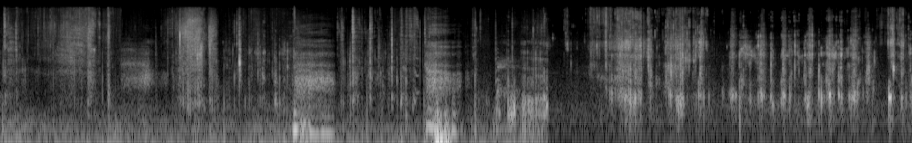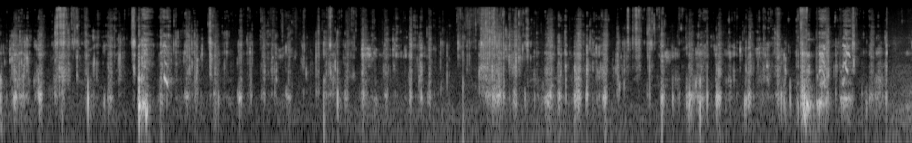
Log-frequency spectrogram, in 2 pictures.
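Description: Close-miked eating of spicy chicken: crunching bites and wet chewing, with one loud low knock about six seconds in.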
